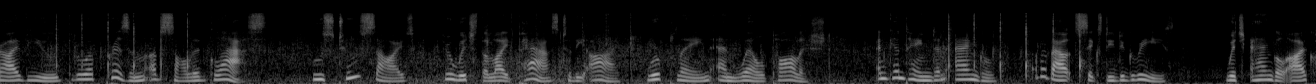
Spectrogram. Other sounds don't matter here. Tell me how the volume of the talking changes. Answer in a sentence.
The volume of the talking stays about the same.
